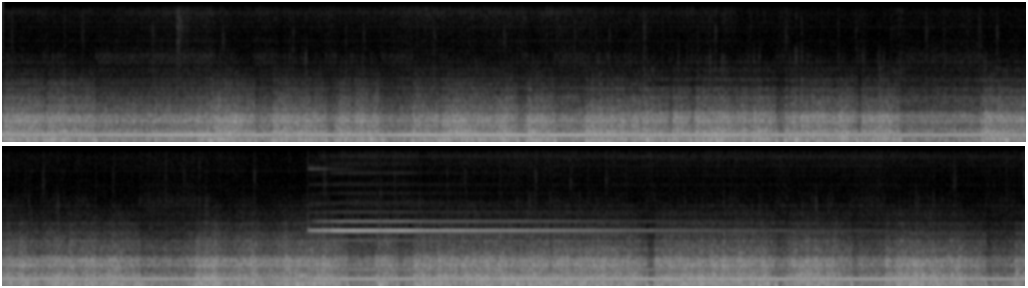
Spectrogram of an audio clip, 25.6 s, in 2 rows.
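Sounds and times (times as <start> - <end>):
constant mid-pitched whine: 0.0 - 25.5
radio frequency interference static on an AM receiver at 1620AM: 0.0 - 25.5
thin high tones: 16.6 - 23.3.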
